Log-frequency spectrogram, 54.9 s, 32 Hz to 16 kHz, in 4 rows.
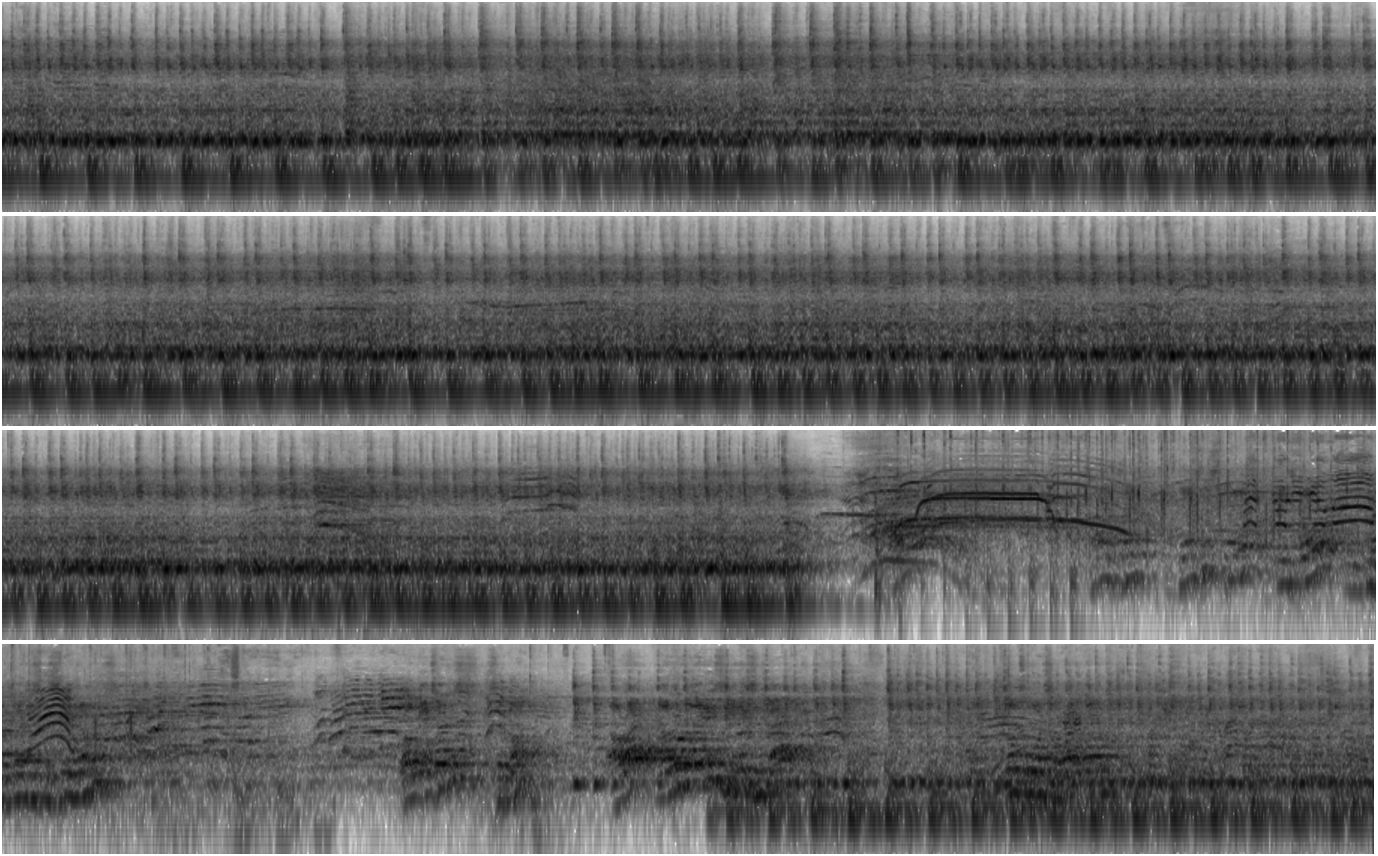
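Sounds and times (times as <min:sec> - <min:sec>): fast drumming: 0:00.0 - 0:54.9
crowd cheering and whooping: 0:16.3 - 0:20.1, 0:35.6 - 0:45.2.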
